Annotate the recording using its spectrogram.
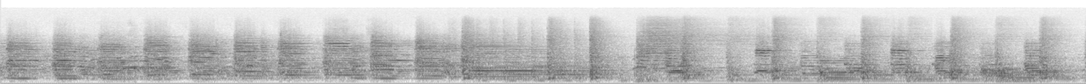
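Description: Live rock band playing: electric guitar over a drum kit with a steady beat.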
